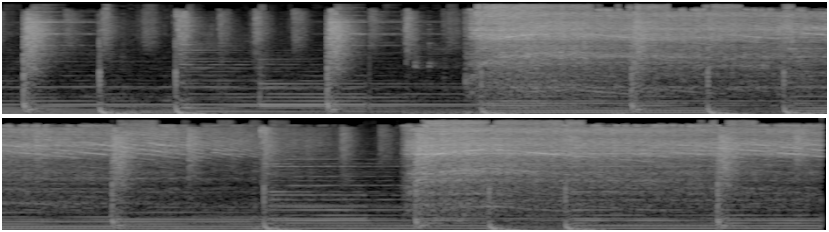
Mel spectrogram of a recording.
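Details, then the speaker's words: Meat grinder after repair, tested before full reassembly, new gears fitted and greased: motor spins up to a steady drone with light regular gear ticks; running smoothly, normal. "ഇപ്പോൾ പുതിയ ഗിയേഴ്സും നമ്മളത് നല്ലതായിട്ട് ഗ്രീസൊക്കെ ഇട്ട് lubricate ചെയ്തതുകൊണ്ട് എല്ലാം ഇപ്പോൾ സെറ്റാണ്. നല്ല സ്മൂത്തായിട്ടുള്ള വർക്കിംഗ് ആണ് ഇപ്പോൾ."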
